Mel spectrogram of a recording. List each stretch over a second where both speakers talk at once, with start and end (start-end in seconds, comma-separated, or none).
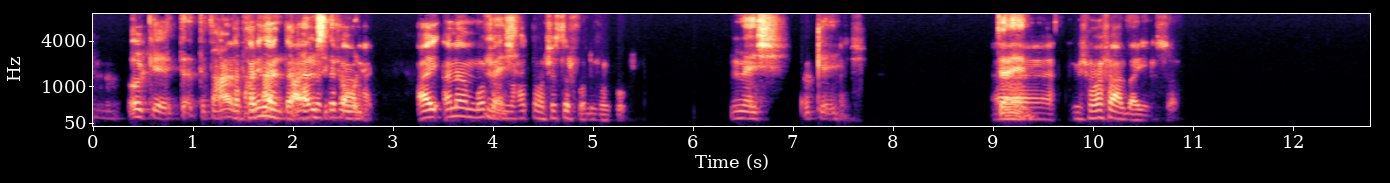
1.4-2.8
